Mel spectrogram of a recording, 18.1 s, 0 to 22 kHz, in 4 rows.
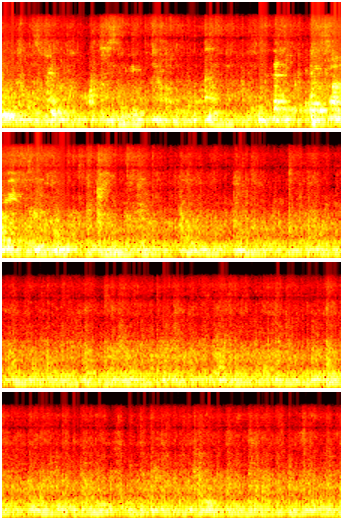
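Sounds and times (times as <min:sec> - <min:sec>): indoor bike trainers whirring: 0:00.0 - 0:18.0.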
